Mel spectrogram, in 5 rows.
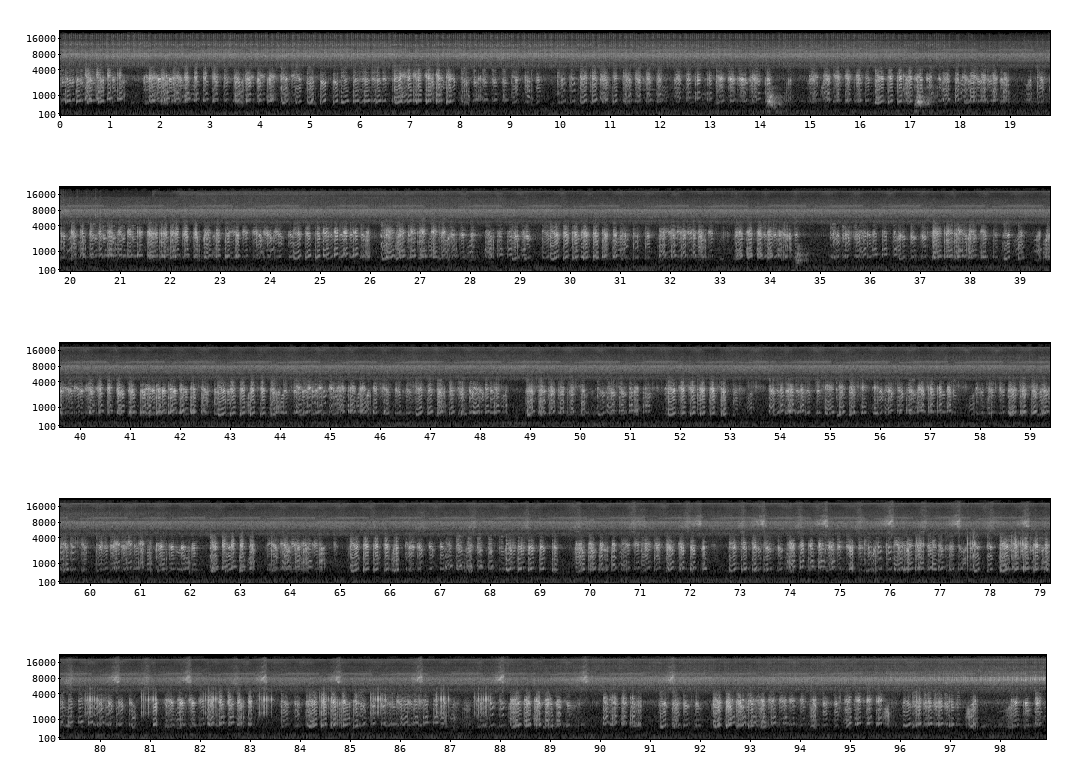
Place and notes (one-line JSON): {"title": "青蛙ㄚ 婆的家, Taomi Ln., Puli Township - Frogs chirping", "date": "2015-09-03 20:31:00", "description": "In the bush, Frogs chirping, Small ecological pool\nZoom H2n MS+XY", "latitude": "23.94", "longitude": "120.94", "altitude": "463", "timezone": "Asia/Taipei"}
